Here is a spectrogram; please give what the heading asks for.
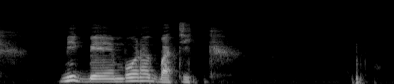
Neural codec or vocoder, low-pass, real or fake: none; 7.2 kHz; real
